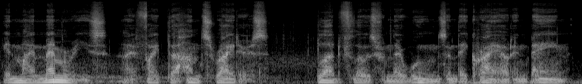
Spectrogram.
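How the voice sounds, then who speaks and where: An actor playing a stoic monster hunter in a video game, low and gravelly, with a laconic, deadpan, dry delivery. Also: male voice, measured pace, slight background noise. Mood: brooding.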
